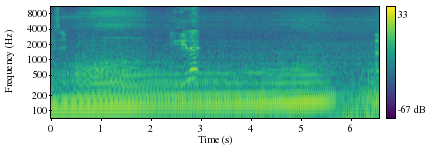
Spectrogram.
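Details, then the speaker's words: Nissan 370Z Nismo with aftermarket test pipes and exhaust kit, while driving: deep engine drone with a buzzy, raspy rattle that swells with revs; owner hopes resonators will fix it; exhaust rasp. "so guys we are on our way to the shop now i want to know i want to see if you could hear the rattle rasp noise that i'm talking about is"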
